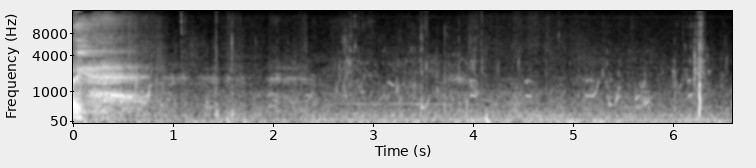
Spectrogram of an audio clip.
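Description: Faint lapping and splashing water with scattered small ticks as a hooked carp is played up to the surface close to the bank on rod and reel.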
